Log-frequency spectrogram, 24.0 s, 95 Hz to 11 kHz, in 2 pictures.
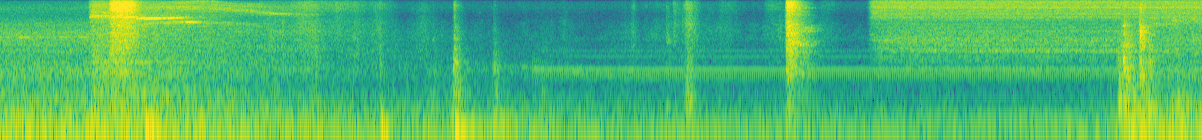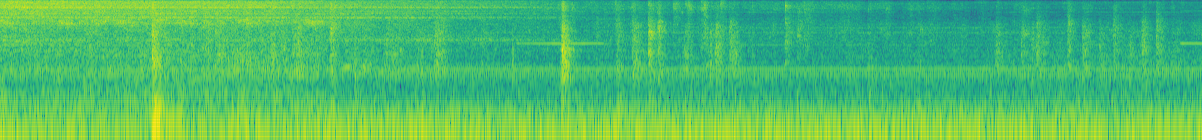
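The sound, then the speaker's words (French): Regional TER train departing from Saint-Marcellin station on track B, with a low rolling rumble, a few sharp clicks and thumps, and thin, high wheel squeals drawn out over the long, steady pass. “Gare de Saint-Marcellin, voie B. Le TER 855111 s'apprête à partir.”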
